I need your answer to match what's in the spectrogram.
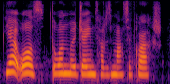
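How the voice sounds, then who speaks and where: A young woman co-hosting a podcast in casual chat, chatty and quick to laugh. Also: a little high, fairly even intonation, darkish tone, dry recording, studio quality. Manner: chatty, laughs often, swears in asides. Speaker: podcast co-host.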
